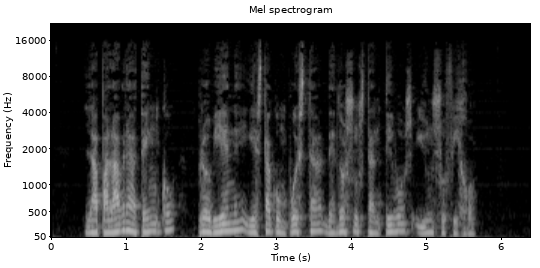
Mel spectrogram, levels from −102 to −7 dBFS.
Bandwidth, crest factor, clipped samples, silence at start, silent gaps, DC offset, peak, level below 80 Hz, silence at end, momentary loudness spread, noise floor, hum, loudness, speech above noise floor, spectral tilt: 16 kHz; 20 dB; under 0.1%; 0.45 s; none; under 0.1%; -24 dBFS; -68 dBFS; 0.75 s; 11 LU; -85 dBFS; none; -43 LUFS; 43 dB; -5 dB/octave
